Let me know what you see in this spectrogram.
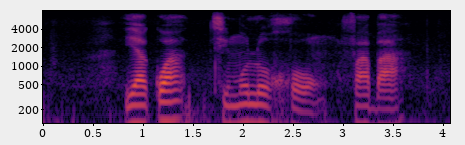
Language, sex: Tswana, male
